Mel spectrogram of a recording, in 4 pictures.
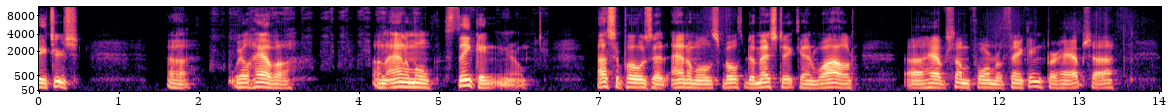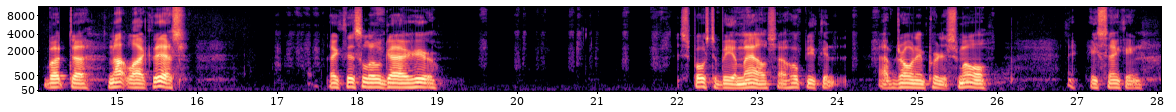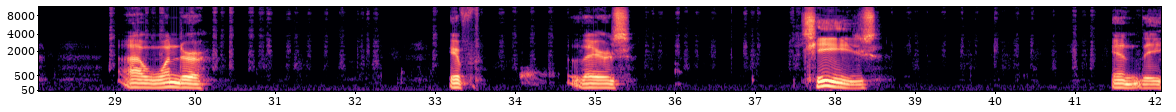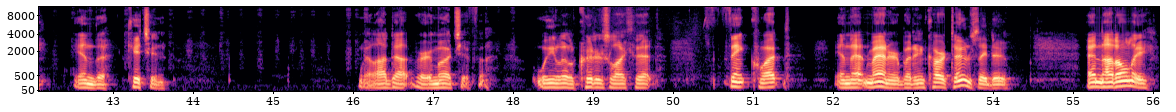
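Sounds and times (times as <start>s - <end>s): marker strokes on paper: 2.1s - 4.8s, 16.9s - 18.4s, 19.5s - 22.1s, 22.7s - 24.8s, 28.9s - 34.8s, 35.4s - 37.8s, 38.6s - 46.4s.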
